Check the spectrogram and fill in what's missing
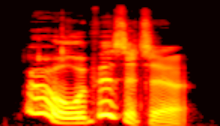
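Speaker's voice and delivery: put-on older woman's voice. Game master voicing whoever answers when a player knocks: older female voice. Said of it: "A older female voice".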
